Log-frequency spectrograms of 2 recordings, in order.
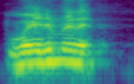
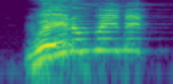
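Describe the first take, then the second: First: Said in the usual way. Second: Much higher, put-on squeaky repeat; hammed-up high-pitched double take; mock high voice.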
